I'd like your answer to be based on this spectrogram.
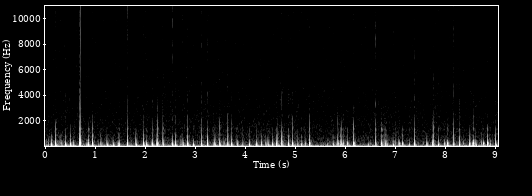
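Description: Cork is tapped in a rapid, steady stream of short, dull knocks that stay low and muffled with almost no ring. The tapping runs continuously at an even level, with only brief thinner gaps.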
